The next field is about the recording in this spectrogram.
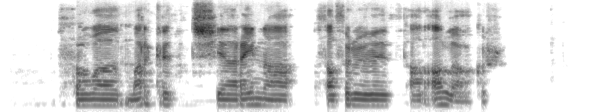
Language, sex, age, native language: Icelandic, male, 20-29, Icelandic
